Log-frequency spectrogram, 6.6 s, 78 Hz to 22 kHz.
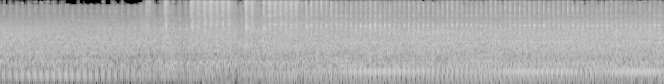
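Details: MTD Wizard 12 hp lawn tractor, free and revived, gives a steady, even single-cylinder putter holding speed under load while driving and cutting with grass catcher on; healthy, though owner feels it lacks power and may check compression and valves.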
